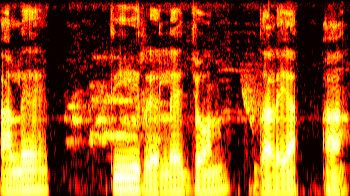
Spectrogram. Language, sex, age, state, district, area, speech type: Santali, male, 30-45, West Bengal, Bankura, rural, read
